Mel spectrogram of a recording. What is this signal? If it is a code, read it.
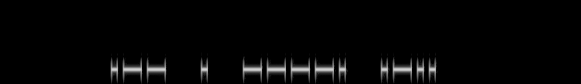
Morse code, heard as a keyed tone, about 20 wpm, spaced as for 14 wpm, 700 Hz. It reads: WE9L
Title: USA Call Signs - 4 Characters - 2x Character Spacing - 20wpm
